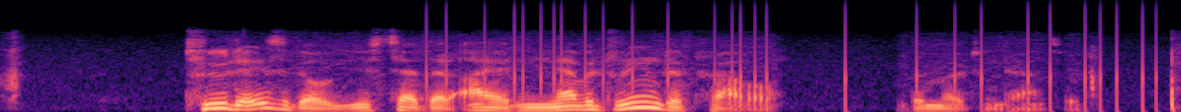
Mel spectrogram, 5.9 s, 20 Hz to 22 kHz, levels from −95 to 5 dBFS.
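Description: From 2.13 s to 5.79 s the speech carries a train of clicks: about thirty sharp, similar pops at roughly 7.4 per second, spaced unevenly and continuing through the pauses. Their peaks stand a few decibels above the speech itself. The likely cause is electrical interference or a faulty connection or power supply injecting repeated pulses. On a waveform they show as thin vertical spikes; on a spectrogram, as narrow full-height broadband lines scattered irregularly across that span.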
